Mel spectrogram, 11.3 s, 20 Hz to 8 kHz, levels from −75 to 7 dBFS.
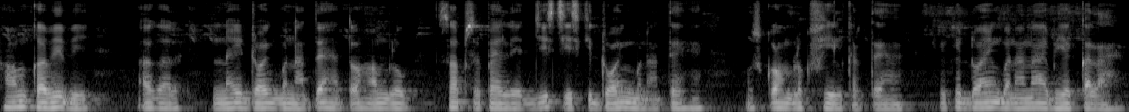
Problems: constant background noise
